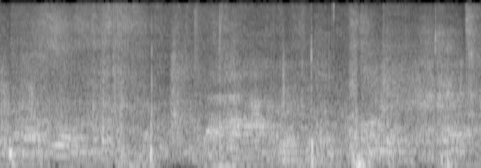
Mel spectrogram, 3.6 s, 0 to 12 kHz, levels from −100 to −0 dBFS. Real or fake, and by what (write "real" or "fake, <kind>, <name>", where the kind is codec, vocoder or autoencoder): fake, codec, SNAC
